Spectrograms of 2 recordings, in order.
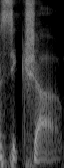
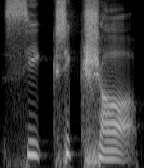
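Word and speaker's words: शिक्षा: phonetics, otherwise known as Siksha. Siksha Shastram. Siksha is a separate Shastram, the discipline. In fact, the letter she may be short. She, not she.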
